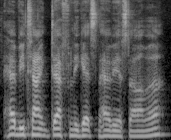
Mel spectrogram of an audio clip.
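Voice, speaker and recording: A man's voice: mid-range voice, fairly even intonation, fast, warm tone. A British man casually commentating his gameplay on a livestream and chatting with his viewers. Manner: easygoing, chats with viewers while playing. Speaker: streamer.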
